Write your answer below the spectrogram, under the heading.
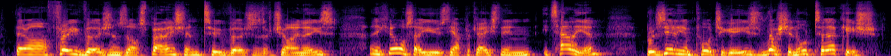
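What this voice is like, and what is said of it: British English accent. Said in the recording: “I speak with a British English accent.”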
